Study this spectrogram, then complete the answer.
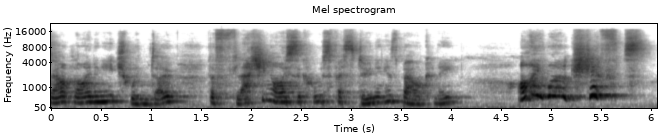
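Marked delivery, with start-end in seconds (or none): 4.7-6.0 much higher, slow, snapped female voice. Acted. Girl defending herself to her neighbour, snapping. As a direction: snap it at him like a sour young woman. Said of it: "the girl snapped".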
